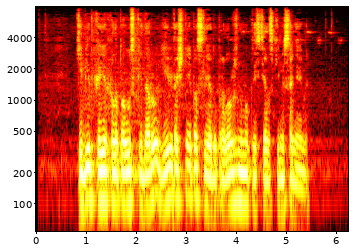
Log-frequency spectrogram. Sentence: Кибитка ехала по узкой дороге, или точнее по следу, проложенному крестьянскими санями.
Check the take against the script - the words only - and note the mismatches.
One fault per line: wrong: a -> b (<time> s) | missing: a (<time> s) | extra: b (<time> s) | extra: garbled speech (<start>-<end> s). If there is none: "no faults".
no faults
